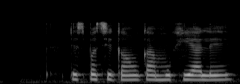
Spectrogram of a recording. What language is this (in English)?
Nepali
